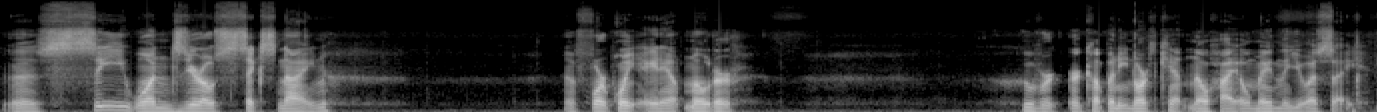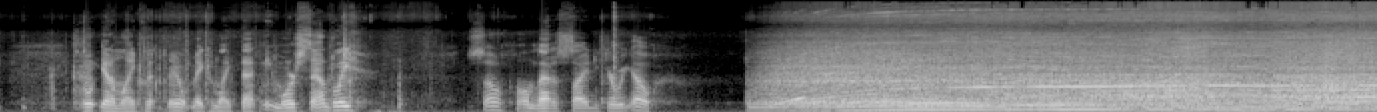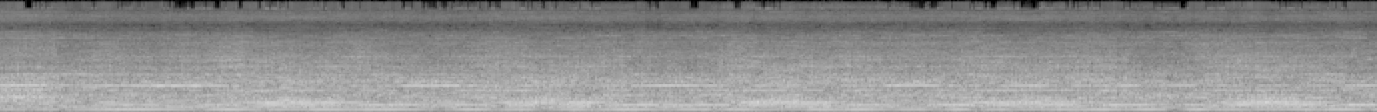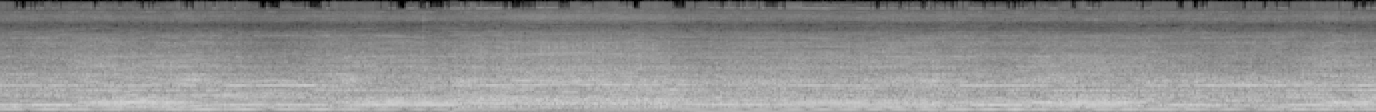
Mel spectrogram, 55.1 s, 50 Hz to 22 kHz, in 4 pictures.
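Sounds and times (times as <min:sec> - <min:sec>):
vacuum cleaner humming: 0:21.2 - 0:55.0.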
